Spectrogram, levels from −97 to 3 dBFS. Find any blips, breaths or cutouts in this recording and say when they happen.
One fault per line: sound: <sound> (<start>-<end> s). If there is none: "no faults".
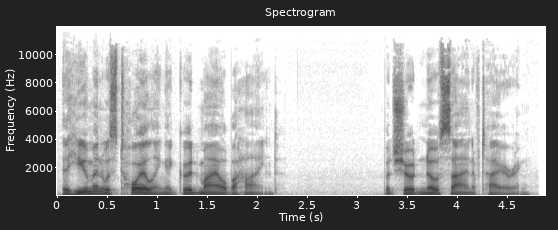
no faults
